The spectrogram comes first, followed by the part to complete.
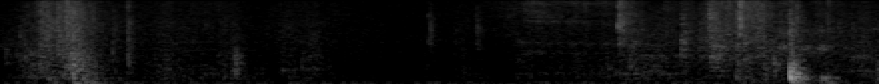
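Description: Faint rustling of someone moving about, then near the end one sharp knock as a glass jar candle is set down on the desk.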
